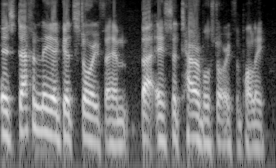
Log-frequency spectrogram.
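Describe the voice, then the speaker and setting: A man's voice: medium pitch, very fast, dry recording. A man co-hosting a podcast, chatting casually and restarting his thoughts often. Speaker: podcast co-host. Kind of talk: casual chat.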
